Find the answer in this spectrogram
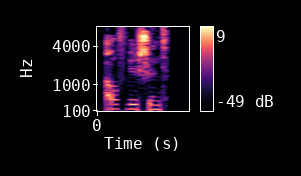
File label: "aufwischend", German; adjectives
